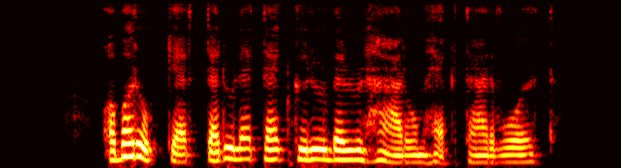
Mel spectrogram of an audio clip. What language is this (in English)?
Hungarian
